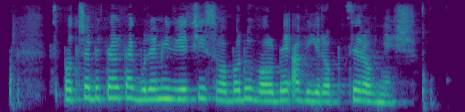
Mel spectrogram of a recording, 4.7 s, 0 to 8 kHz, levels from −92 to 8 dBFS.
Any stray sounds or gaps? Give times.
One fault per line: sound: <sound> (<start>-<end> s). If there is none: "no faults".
no faults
